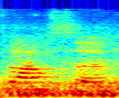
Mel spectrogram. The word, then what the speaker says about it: fossa: be hunted by uh fossa out in the rainforest or foosa as some say different ways to pronounce it and that's that's like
